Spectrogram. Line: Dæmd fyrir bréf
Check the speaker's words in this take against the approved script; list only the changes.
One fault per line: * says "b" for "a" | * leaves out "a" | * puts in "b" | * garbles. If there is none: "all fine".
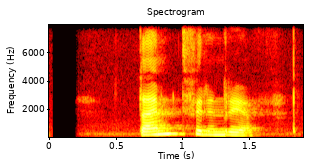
all fine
